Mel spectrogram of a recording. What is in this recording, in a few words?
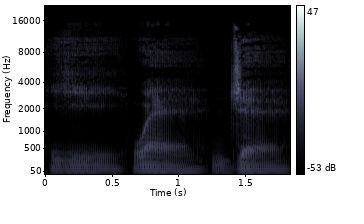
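"yiweje", concatenated syllables; Affixing experiment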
